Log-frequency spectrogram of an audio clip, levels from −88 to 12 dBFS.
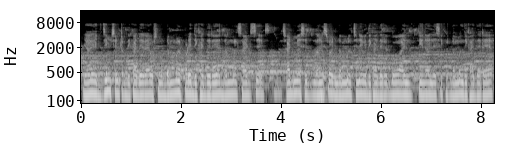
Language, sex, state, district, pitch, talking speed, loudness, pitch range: Hindi, male, Rajasthan, Bikaner, 140 Hz, 240 wpm, -14 LUFS, 140-145 Hz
